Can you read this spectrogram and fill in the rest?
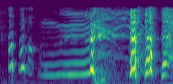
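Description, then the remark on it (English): A voice imitates a whale call with a long, steady moaning tone that drifts slightly upward, after a couple of short vocal bursts. Laughter breaks out in loud bursts right after. “Wait a minute, make a whale noise. Make a whale noise right now.”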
